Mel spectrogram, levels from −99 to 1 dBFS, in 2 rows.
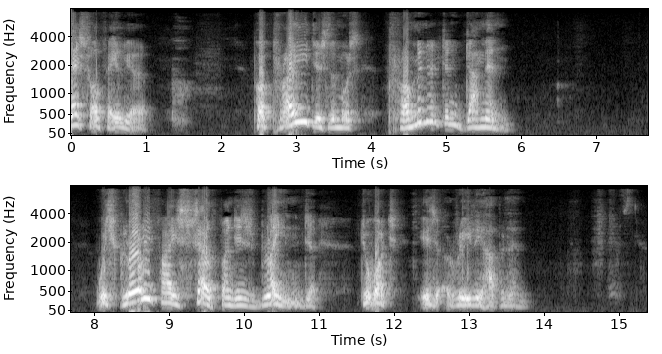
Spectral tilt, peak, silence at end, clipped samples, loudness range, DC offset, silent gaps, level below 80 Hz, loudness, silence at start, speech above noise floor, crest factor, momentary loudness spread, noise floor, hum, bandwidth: -7.5 dB/octave; 0 dBFS; 1.65 s; 0.6%; 7 LU; under 0.1%; none; -50 dBFS; -11 LUFS; 0 s; 56 dB; 12 dB; 17 LU; -67 dBFS; none; 7.6 kHz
